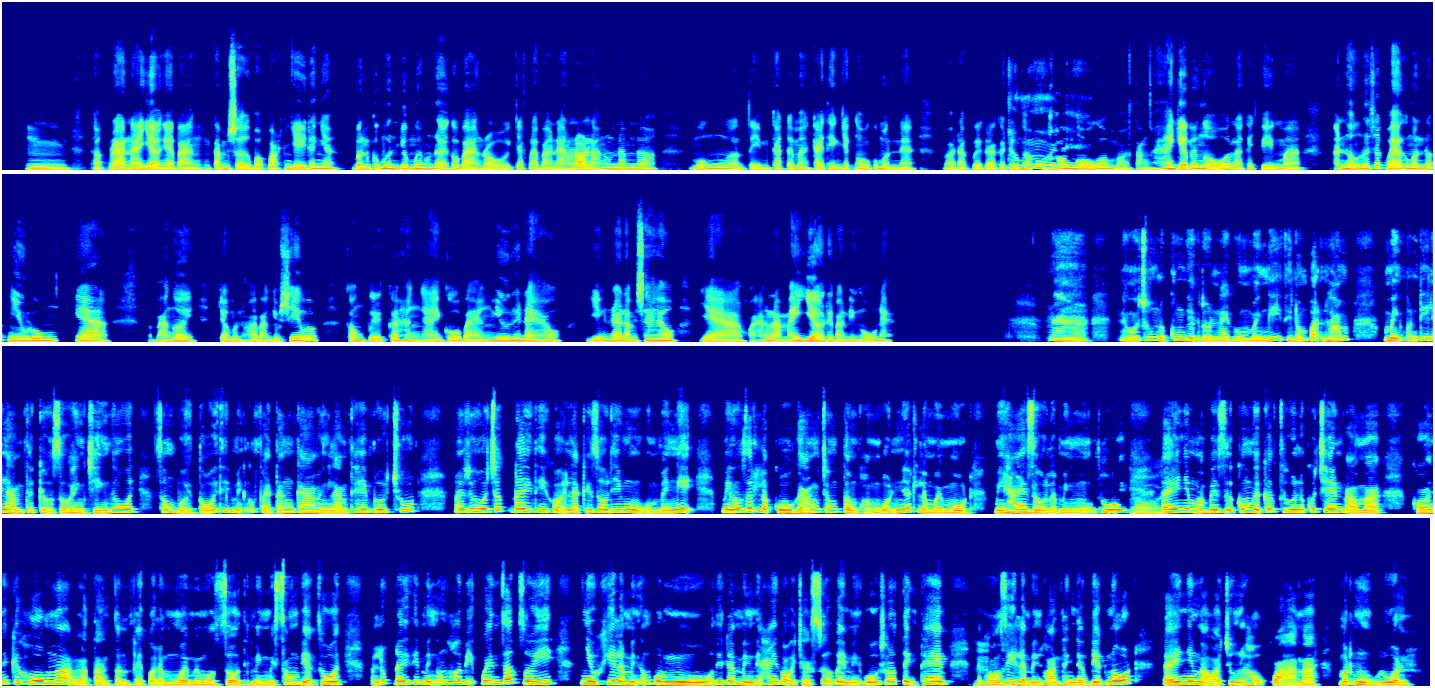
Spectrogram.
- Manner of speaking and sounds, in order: tapping
- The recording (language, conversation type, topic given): Vietnamese, advice, Vì sao tôi hay trằn trọc sau khi uống cà phê hoặc rượu vào buổi tối?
